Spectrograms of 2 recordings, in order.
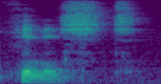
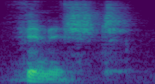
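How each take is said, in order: No difference in how they are said.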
